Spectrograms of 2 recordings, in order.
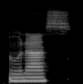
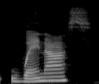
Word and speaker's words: Unas: The name of that exhibit was the Tomb of Unas, often pronounced Unas, probably actually Wenas, in the Field Museum in Chicago.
